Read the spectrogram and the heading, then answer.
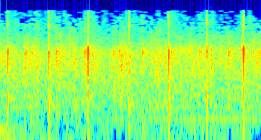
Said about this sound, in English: Give Him a good hand clap of praise tonight if you love Him.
